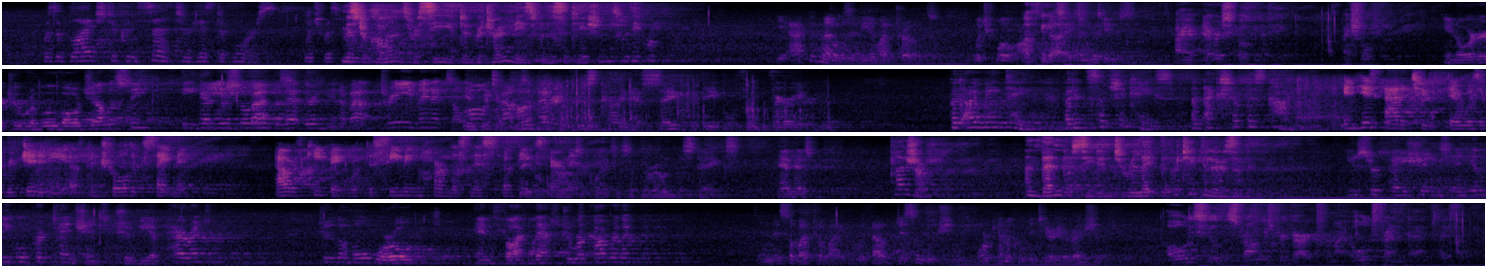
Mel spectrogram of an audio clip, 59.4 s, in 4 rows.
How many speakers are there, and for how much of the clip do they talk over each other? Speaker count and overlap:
nine, about 9%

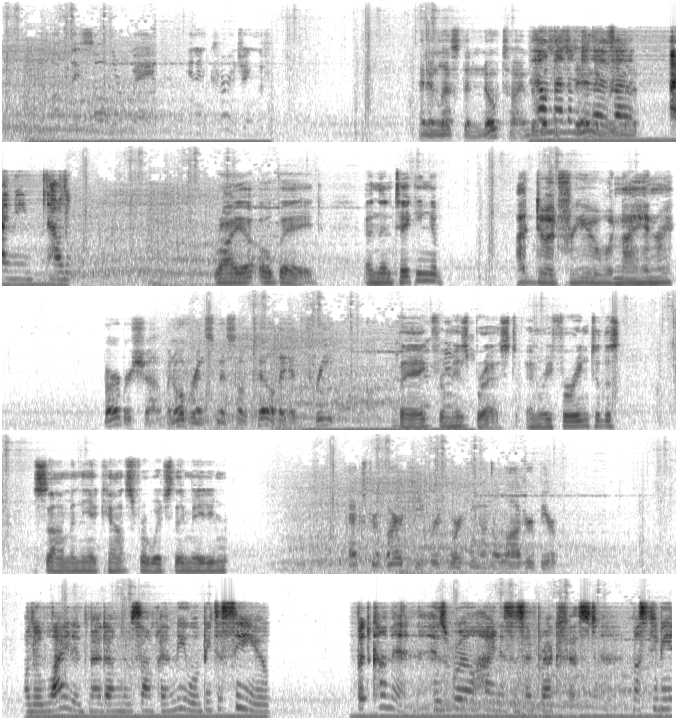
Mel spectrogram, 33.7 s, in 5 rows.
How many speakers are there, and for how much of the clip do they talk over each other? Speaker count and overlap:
five, about 7%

